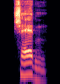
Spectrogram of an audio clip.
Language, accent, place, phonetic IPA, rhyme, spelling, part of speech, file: German, Germany, Berlin, [ˈʃɛːdn̩], -ɛːdn̩, Schäden, noun, De-Schäden.ogg
- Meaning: plural of Schaden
